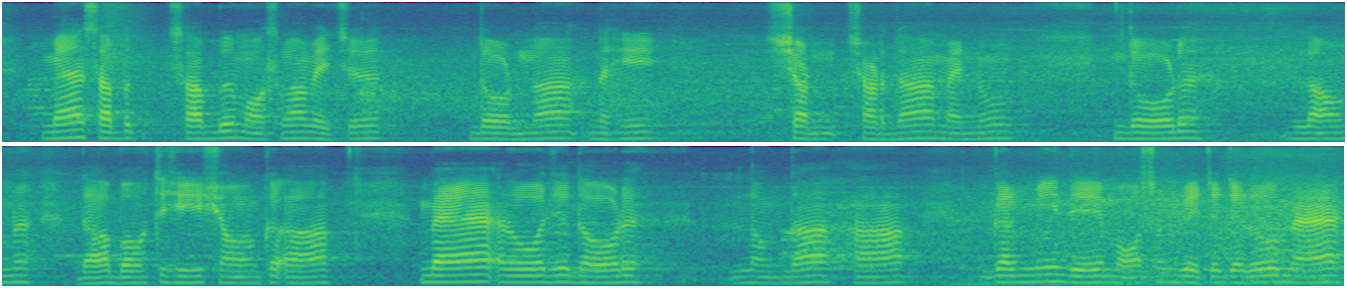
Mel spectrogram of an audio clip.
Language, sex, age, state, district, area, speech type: Punjabi, male, 18-30, Punjab, Amritsar, rural, spontaneous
